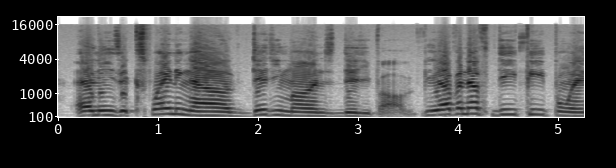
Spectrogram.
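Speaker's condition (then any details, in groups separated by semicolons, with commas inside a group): Cerebral palsy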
